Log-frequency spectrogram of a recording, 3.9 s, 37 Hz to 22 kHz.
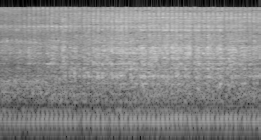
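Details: Honda ADV150 at idle, noise from the engine that another shop blamed on crankshaft side bearing; tensioner checked: fast, even clatter about three ticks a second over the idle, from excessive valve clearance and a worn camshaft.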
